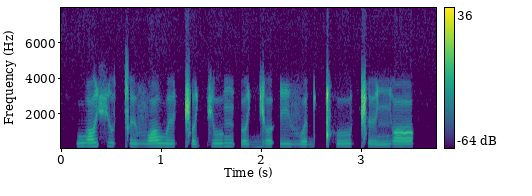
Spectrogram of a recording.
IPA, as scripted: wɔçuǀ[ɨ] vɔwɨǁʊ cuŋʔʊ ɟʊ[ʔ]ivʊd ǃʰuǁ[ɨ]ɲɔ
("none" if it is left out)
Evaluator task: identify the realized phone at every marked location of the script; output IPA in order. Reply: ɨ, ʔ, ɨ

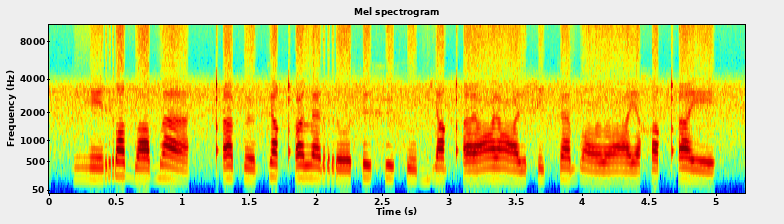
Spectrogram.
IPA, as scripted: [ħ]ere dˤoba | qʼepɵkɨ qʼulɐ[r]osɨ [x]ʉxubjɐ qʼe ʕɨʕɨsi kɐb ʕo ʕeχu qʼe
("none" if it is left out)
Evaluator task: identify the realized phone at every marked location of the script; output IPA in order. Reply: ɦ, r, x

